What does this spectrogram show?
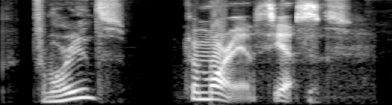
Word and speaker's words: Fomorians: For those for over the table, they are Foromans. Fomorians? Fomorians, yes. Yes.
